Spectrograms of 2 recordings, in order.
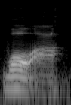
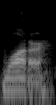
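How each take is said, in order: First: It is said in a mock British accent. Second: It is said in an American accent. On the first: Americans mocking how British people talk. "they try and do a really bad British accent" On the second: How Americans themselves talk. "but you guys say water"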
